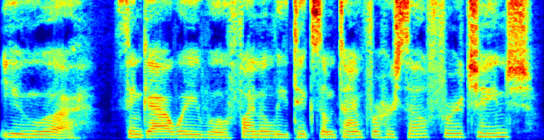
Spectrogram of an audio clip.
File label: Ambient Barks, en; Warframe; Mall Romance; Lettie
